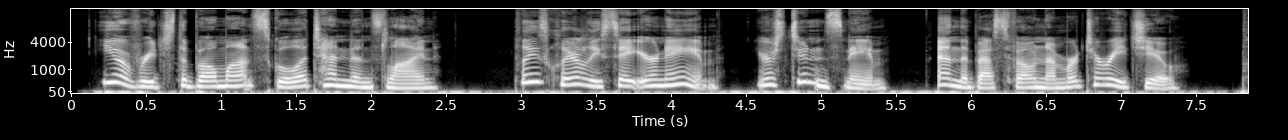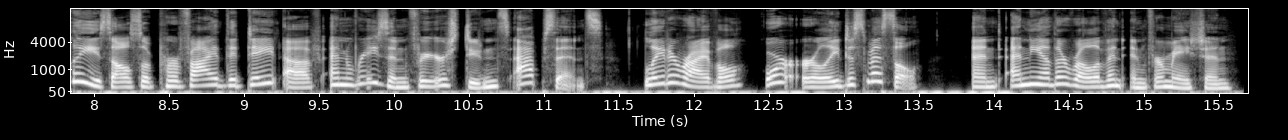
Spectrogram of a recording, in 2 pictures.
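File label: english american interactive voice response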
